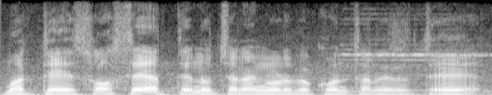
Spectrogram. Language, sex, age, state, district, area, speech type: Kannada, male, 45-60, Karnataka, Chikkamagaluru, rural, spontaneous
